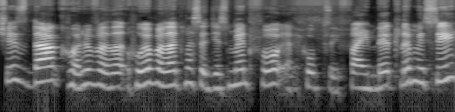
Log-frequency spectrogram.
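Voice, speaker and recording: Set high in pitch, a woman's voice has a bright, sharp tone. She talks at a moderate pace with ordinary pitch variation. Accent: Ugandan. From Uganda. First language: not English, a Ugandan language. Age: 20s. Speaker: livestreamer. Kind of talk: casual livestream chat reading comments. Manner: casual, chatty with hesitations.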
